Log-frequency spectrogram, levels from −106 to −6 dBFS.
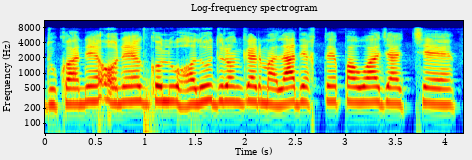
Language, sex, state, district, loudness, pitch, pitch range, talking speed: Bengali, female, Assam, Hailakandi, -18 LUFS, 265 Hz, 250-275 Hz, 115 wpm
